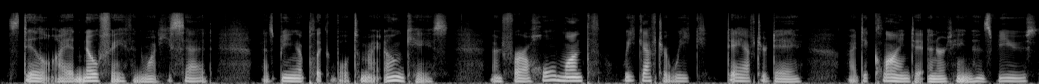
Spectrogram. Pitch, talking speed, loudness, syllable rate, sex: 145 Hz, 190 wpm, -22 LUFS, 5.0 syllables/s, female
